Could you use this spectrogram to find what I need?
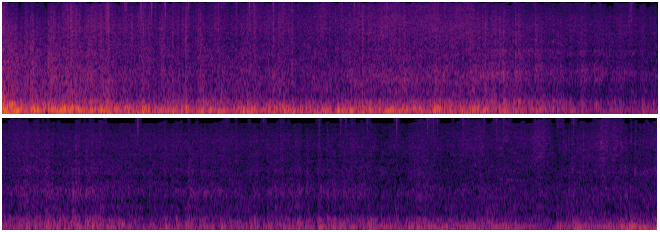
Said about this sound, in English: Sound like thunder? Oh, yeah. Yeah, yeah, absolutely. These are just BBs inside of a party balloon. So a couple of blown up balloons with BBs inside it. We shook them, and then as that kind of... Really sounds like a storm is rolling in.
